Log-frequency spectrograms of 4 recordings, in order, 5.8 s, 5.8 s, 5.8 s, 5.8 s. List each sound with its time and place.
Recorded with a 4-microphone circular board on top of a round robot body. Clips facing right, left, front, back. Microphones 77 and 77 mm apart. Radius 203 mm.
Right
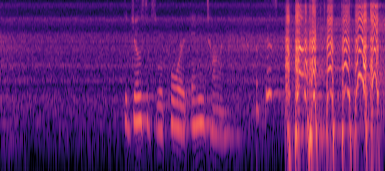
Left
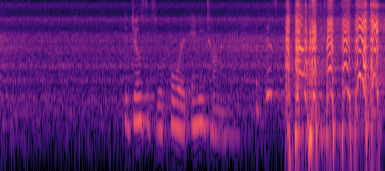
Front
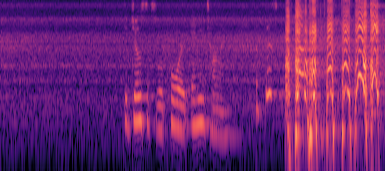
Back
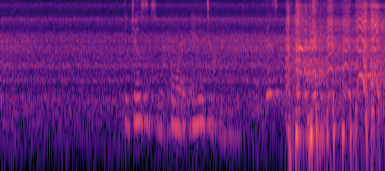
1.9 s a woman speaking: 25° right, 1.8 m
4.3 s a squeak: 15° right, 0.9 m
